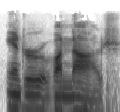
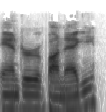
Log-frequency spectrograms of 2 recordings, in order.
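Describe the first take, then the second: First: The surname is said the Hungarian way. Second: The surname is said the American way. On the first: This is the original, correct pronunciation. "for those throughout the rest of the world, the correct pronunciation" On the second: This is how people in America say it. "for those in America"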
